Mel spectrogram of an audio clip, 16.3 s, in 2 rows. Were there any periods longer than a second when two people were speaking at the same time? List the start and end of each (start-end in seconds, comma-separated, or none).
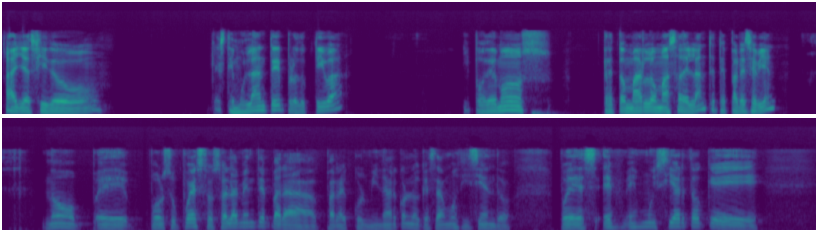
none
